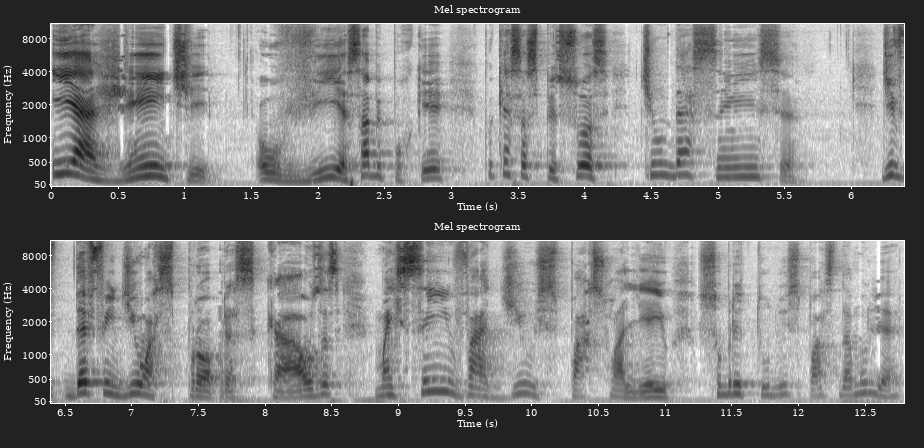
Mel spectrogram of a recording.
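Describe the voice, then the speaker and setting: Speaking very slowly, a man with a high pitch makes very wide pitch swings and big swings in loudness. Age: 60s. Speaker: podcast host. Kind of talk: political interview.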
